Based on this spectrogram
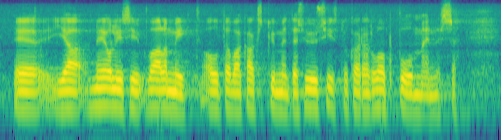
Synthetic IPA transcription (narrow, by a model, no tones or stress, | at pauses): jɑneolisiʋɑlmikt̪o̰lt̪ɑʋɑkɑkskymːent̪æsyːsist̪ukɑurellopːuːmmenːesːæ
